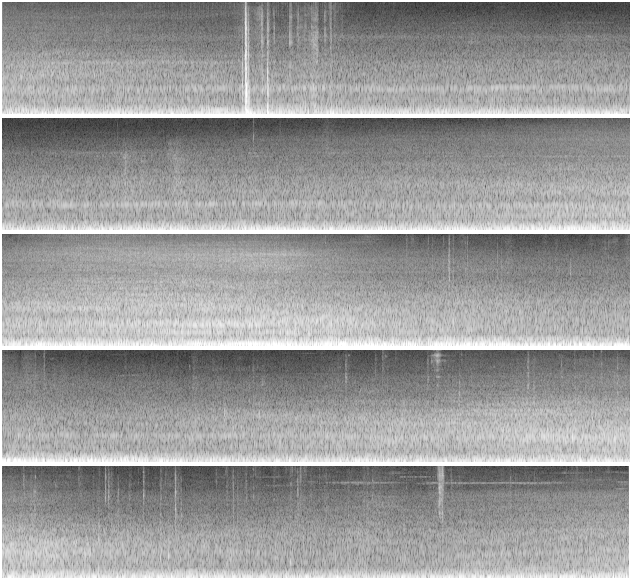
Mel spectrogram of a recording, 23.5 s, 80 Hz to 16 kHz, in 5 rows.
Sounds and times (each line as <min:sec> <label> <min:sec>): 0:00.0 straßenbahnen 0:22.9
0:00.0 autos 0:23.5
